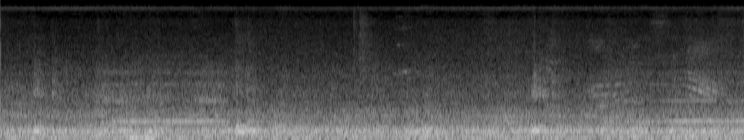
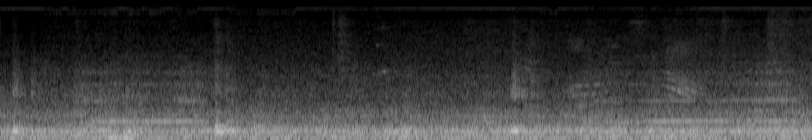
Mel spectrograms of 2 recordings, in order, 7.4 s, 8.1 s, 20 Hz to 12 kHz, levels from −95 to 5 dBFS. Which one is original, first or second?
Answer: second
